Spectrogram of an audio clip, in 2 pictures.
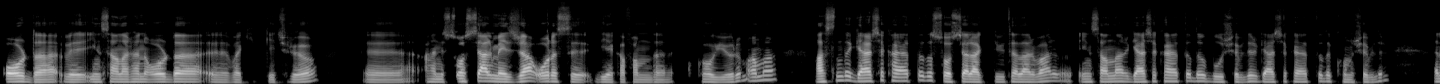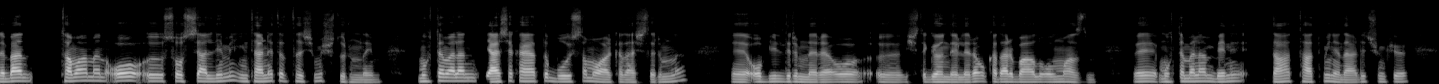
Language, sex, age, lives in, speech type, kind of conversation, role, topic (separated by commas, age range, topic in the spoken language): Turkish, male, 20-24, Netherlands, conversation, advice, user, Telefon ve sosyal medyada dikkatinizin kolayca dağılması durumunu nasıl yaşıyorsunuz?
